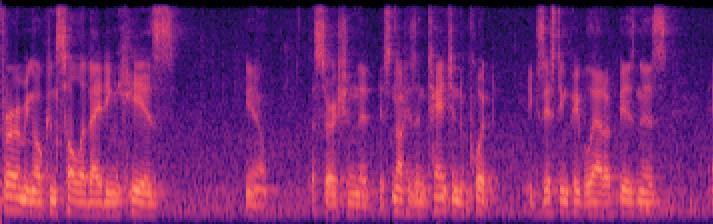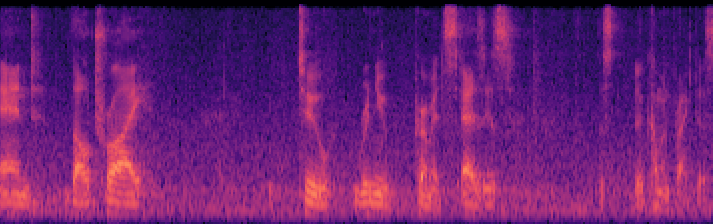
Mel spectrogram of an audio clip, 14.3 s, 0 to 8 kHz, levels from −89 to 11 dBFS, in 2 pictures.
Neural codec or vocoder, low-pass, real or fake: none; 7.2 kHz; real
